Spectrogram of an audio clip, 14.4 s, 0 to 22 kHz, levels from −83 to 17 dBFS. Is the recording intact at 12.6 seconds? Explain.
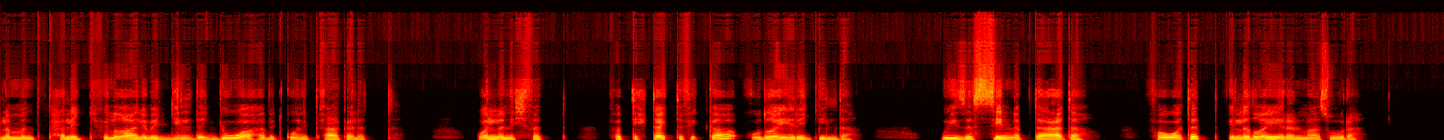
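No. At 12.6 s, as throughout the speech, tones sound grainy, rough and noisy; this is likely Opus compression, its music mode refilling starved bands with noise at roughly 16 kbps.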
